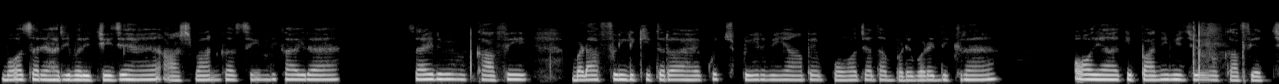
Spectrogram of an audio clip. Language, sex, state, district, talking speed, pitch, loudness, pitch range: Hindi, female, Bihar, Gopalganj, 200 wpm, 215 Hz, -17 LUFS, 210-225 Hz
